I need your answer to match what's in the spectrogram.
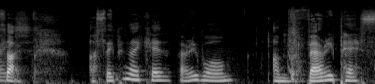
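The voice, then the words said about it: Put-on accent. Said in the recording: “Can you stop with the accent? ... I've got to do the accent”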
